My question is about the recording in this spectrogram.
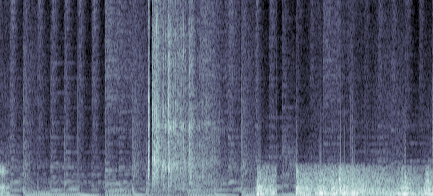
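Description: A spring launcher in a plastic toy garage playset snapping as it fires a Transformers Rescue Bots Flip Racer toy car, about two and a half seconds in, followed by about a second of the plastic car rolling across the table. Background music throughout.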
